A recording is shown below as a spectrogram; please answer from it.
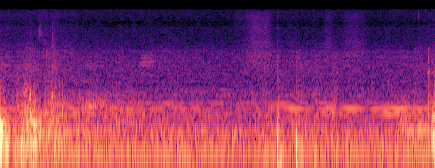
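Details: Low steady indoor hum with faint muffled voices and a couple of soft thumps, and no clear animal sound.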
